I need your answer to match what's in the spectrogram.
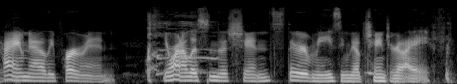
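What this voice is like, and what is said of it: Imitates another person's voice. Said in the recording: “What is your Natalie Portman impression sound?”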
